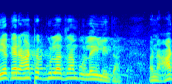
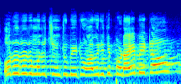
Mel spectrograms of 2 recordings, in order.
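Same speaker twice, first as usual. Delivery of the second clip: put-on high cooing baby talk to a fallen child; doting mother; 12 semitones higher, 5 dB louder than usual. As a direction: coo over the little one like a fussy mom. (લાડ કરતી મમ્મીનો ઊંચો લાડભર્યો અવાજ)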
